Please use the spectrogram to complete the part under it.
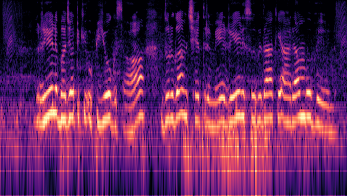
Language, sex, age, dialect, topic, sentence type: Maithili, female, 18-24, Southern/Standard, banking, statement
